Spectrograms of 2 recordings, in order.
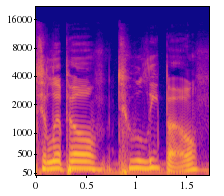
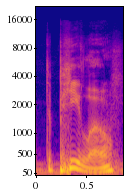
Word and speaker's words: Tupelo: Our first stop, we arrive in the town of Tulipo. Oh, my God. Tulipo. Jesus Christ. Tupelo. Jesus, man. Tupelo, Mississippi. You're already mispronouncing names.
